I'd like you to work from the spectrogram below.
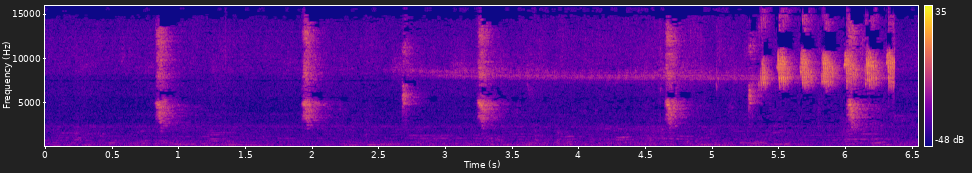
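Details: Male bee hummingbird at Palpite on the Zapata Peninsula in January 2017, giving very high, thin chips about once a second, then a fast burst of squeaky notes, over a low murmuring background.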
